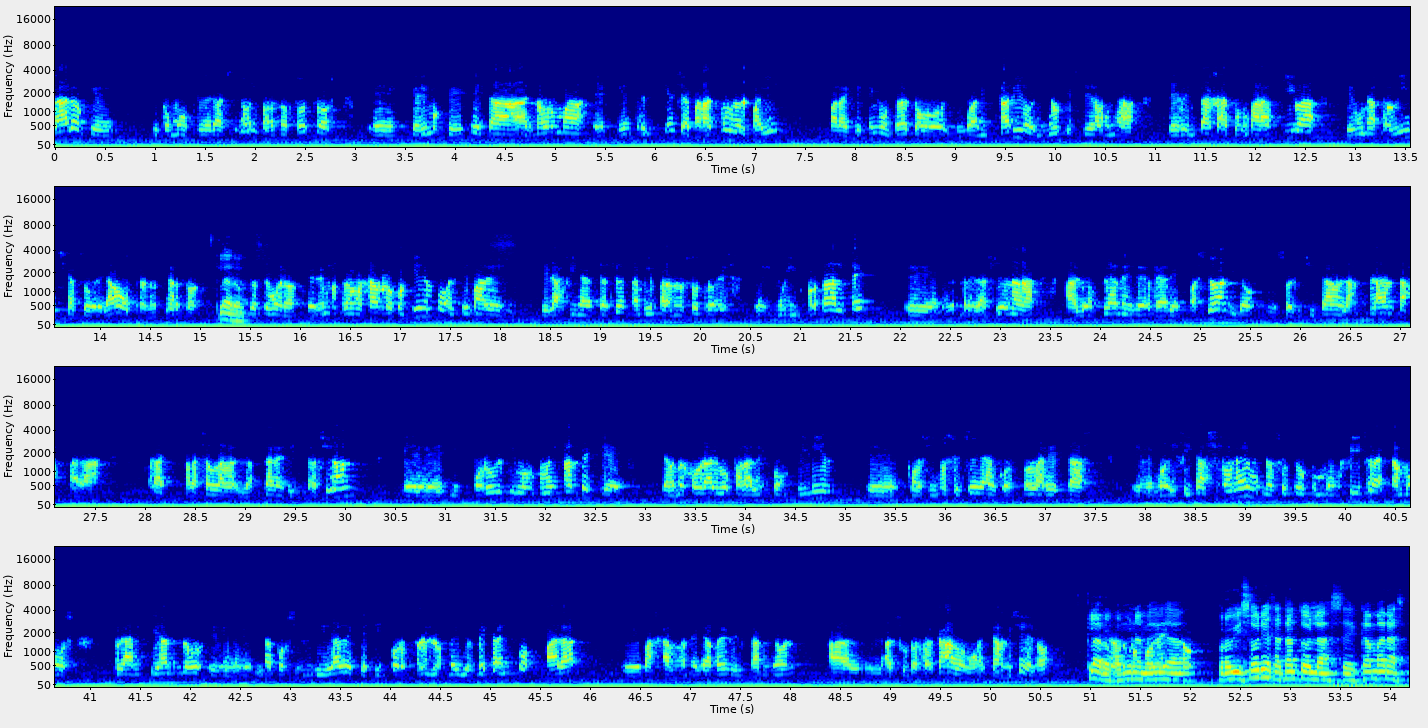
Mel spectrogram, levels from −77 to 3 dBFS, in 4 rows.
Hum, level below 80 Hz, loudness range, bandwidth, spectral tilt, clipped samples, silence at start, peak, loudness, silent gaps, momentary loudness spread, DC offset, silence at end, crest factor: none; -56 dBFS; 5 LU; 9.8 kHz; -5 dB/octave; under 0.1%; 0 s; -14 dBFS; -33 LUFS; none; 14 LU; 0.8%; 0 s; 20 dB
